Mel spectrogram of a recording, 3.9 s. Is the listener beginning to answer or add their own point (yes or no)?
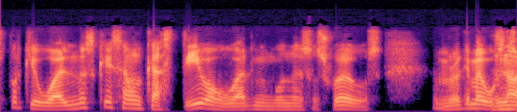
no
